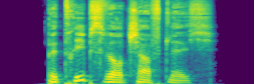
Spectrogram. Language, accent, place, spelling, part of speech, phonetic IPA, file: German, Germany, Berlin, betriebswirtschaftlich, adjective, [bəˈtʁiːpsˌvɪʁtʃaftlɪç], De-betriebswirtschaftlich.ogg
- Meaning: economic (concerning the economy)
